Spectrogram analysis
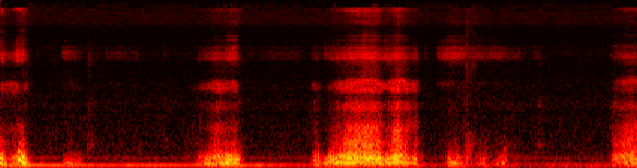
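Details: Sadie snoring as loud as grown men: loud rough snoring breaths roughly every two to three seconds in a quiet room.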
